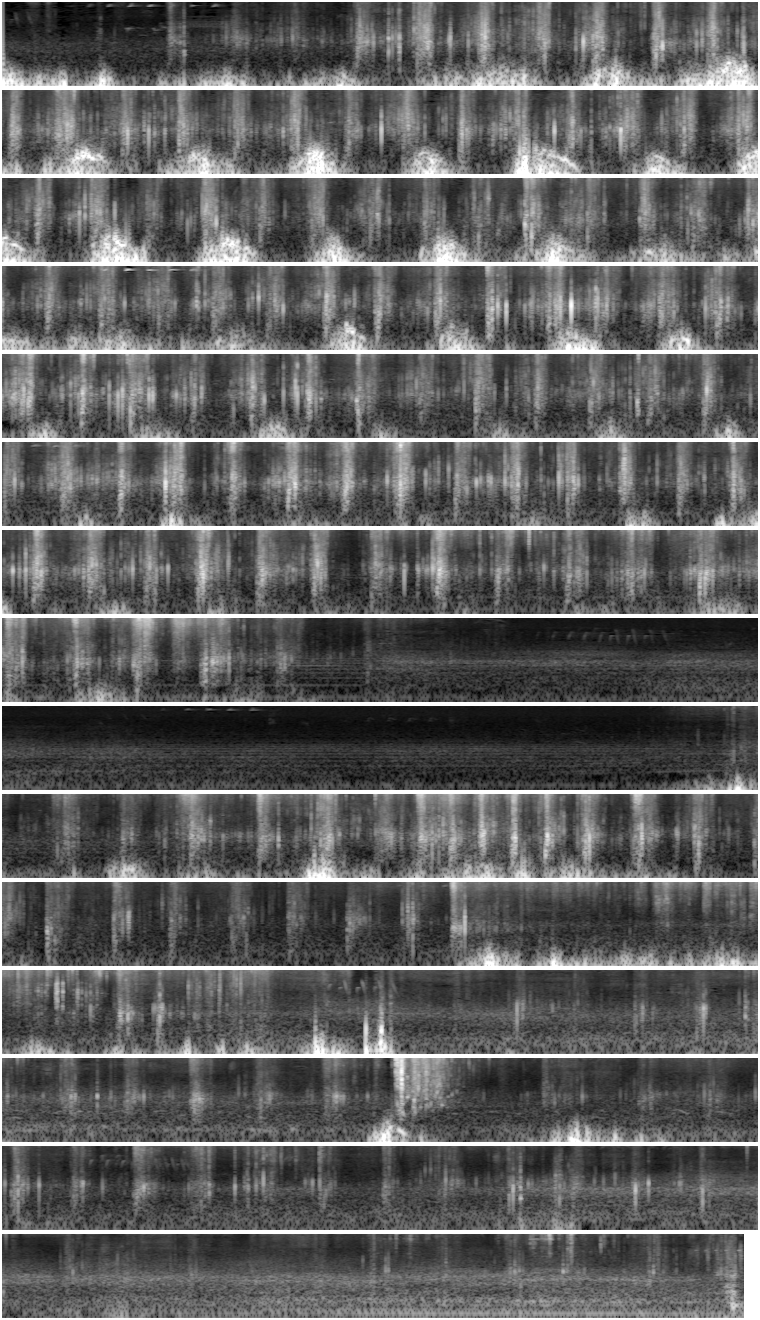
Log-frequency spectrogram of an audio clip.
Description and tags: Footsteps on gravel, birdsong, power transformer, rock splash, highway traffic.
powerline, rocksplash, field-recording, birdsong, gravel, traffic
